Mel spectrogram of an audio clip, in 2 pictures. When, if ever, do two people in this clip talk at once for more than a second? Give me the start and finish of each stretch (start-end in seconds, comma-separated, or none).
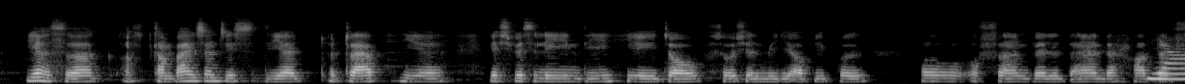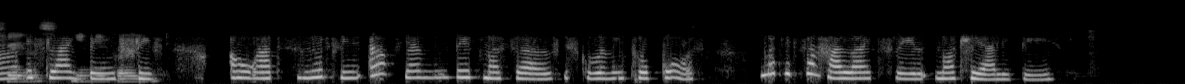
11.5-13.4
